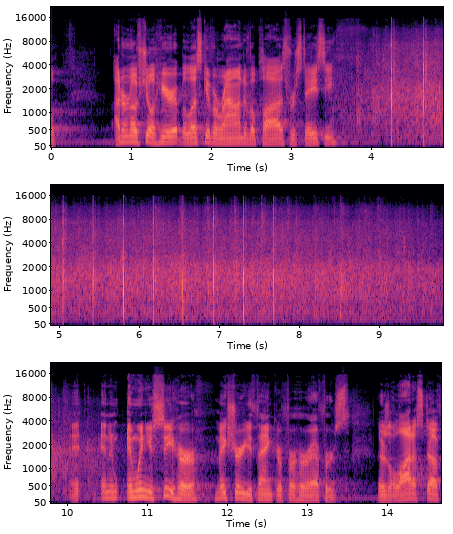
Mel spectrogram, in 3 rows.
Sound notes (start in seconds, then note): 8.7 crowd Applause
